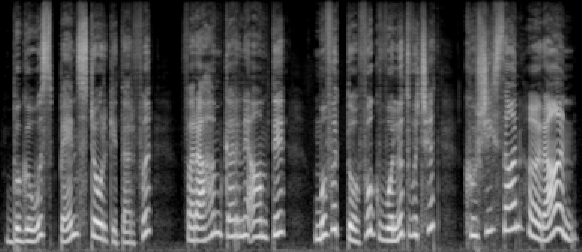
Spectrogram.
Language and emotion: Kashmiri, surprised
